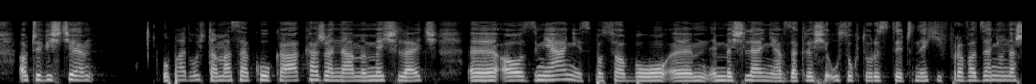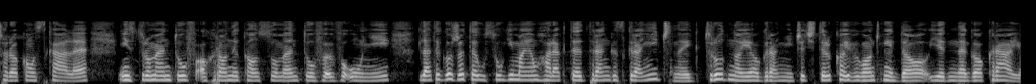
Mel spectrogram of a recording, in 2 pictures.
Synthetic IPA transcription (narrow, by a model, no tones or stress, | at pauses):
ʔɔt͡ʂɘvʲiɕt͡ɕɛ | upad̪wɔɕt͡ɕt̪ɔmasakukakaʐɛnamːɘɕlɛt͡ɕʔɔzmʲjaɲɛspɔsɔbu | mɘɕlɛɲavzakɾɛɕɛʔuswukt̪uɾɘst̪ɘt͡ʂnɘxifpɾɔvad̪zɛɲunaʂɛɾɔkɔ̃w̃skalɛinst̪ɾumɛnt̪ufɔ̰xɾʔɔnɘkɔnsumɛnt̪uvːuɲjid̪lat̪ɛɡɔʐɛt̪ɛuswuɡʲimajɔ̃w̃xaɾakt̪ɛɾt̪ɾaŋɡzɡɾaɲit͡ʂnɘt̪ɾud̪nɔjɛɔɡɾaɲit͡ʂɘt͡ɕt̪ɘlkɔivɘwɔnt͡ʂɲɛd̪ɔjɛd̪nɛɡɔkɾaju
